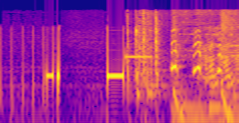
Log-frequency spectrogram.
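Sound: telephone dialing tones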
